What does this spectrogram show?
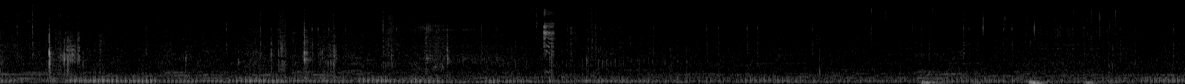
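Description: Ten-day-old British Shorthair kittens give a continuous low, throbbing purr that runs almost unbroken throughout. Brief soft clicks and faint rustling noises break in now and then.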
